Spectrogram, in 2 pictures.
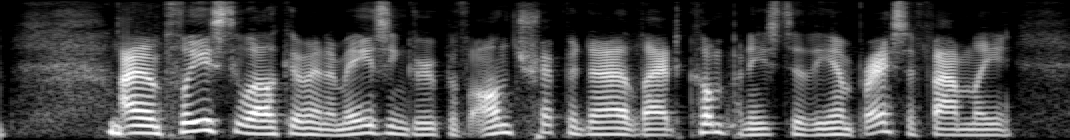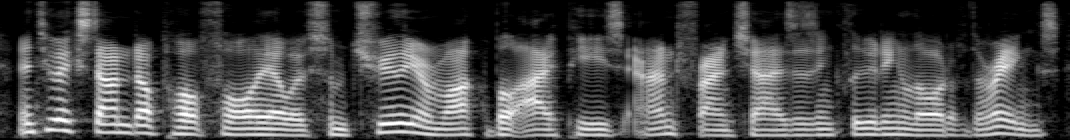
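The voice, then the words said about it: Reads quote in a put-on voice. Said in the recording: “I don't know why I'm doing a voice for him.”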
